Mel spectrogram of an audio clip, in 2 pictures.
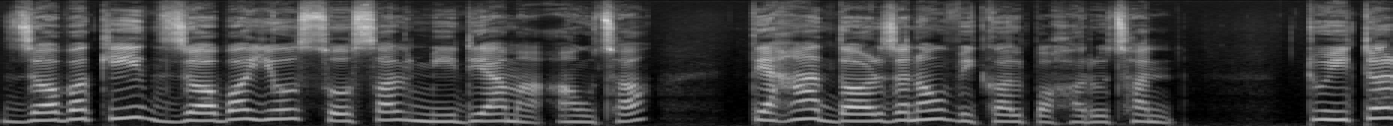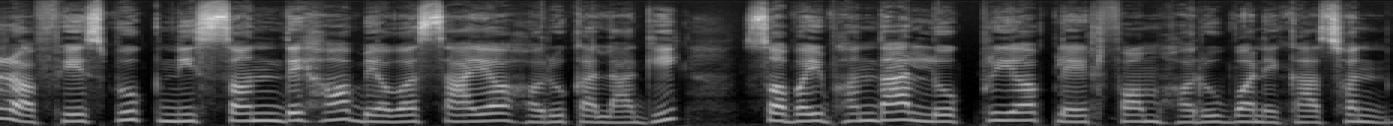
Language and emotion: Nepali, neutral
